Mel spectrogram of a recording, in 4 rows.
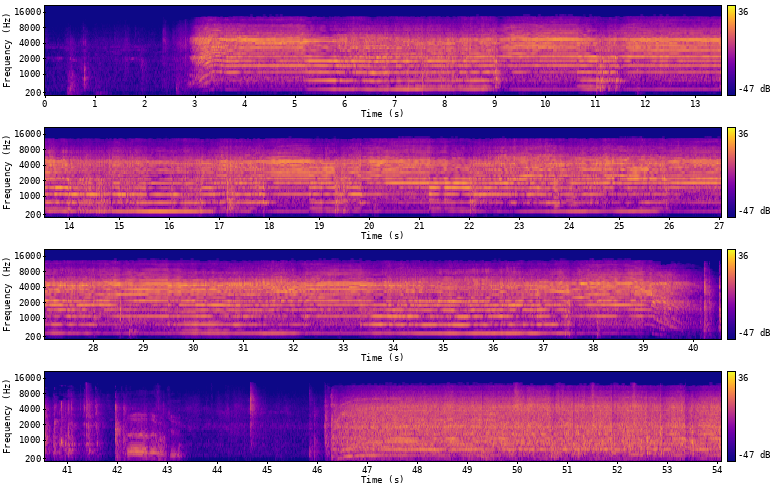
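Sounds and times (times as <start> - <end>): power tool cutting: 2.8 - 40.3, 46.2 - 54.0
rasping hand sanding: 47.8 - 54.0.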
